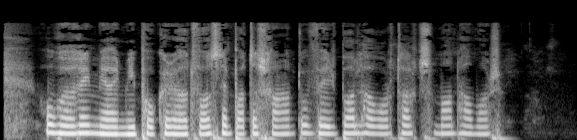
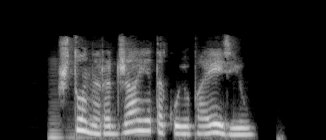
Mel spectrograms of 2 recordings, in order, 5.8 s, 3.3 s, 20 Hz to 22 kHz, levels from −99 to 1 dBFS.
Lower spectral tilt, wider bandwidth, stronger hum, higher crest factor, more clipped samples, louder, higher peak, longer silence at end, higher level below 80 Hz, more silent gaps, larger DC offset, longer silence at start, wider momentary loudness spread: first, -7 dB/octave vs -5 dB/octave; first, 11.5 kHz vs 8 kHz; neither; about the same, 14 dB vs 16 dB; neither; first, -13 LUFS vs -21 LUFS; first, 0 dBFS vs -6 dBFS; first, 0.7 s vs 0.45 s; first, -30 dBFS vs -56 dBFS; second, none vs 2.59-2.76 s; neither; second, 0.05 s vs 0.5 s; first, 11 LU vs 7 LU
